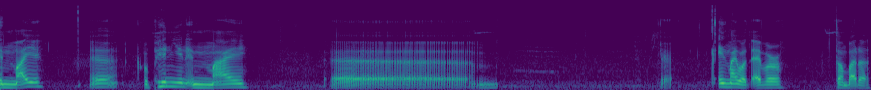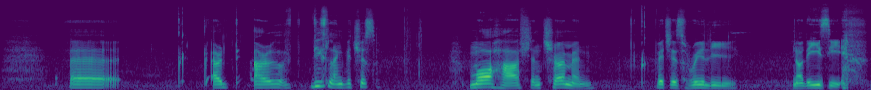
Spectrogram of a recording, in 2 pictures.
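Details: Adult German man who stutters and also has multiple sclerosis, speaking English, his non-native language; stuttering.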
